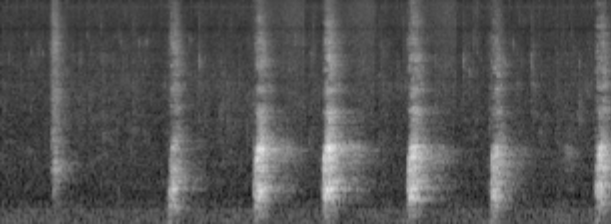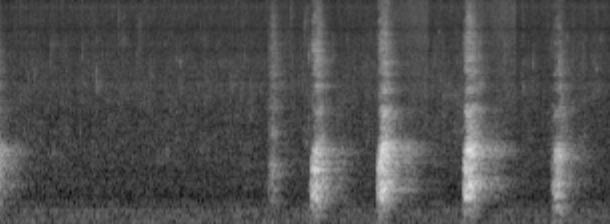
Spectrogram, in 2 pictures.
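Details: Seven-month-old female Husky puppy, indoors, frightened by a paused clown from the movie IT on the TV, barks sharply in two bursts of loud, single barks roughly a second apart, with a short quiet gap midway.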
